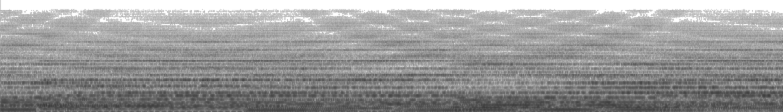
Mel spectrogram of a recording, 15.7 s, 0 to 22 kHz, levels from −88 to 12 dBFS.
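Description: A short run of CD scratch ticks sits between 2.23 and 3.74 s: nine clicks at roughly six a second, the longest only about 2 milliseconds. A blemish is defeating error correction once per disc revolution, so the player patches or mutes those samples.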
